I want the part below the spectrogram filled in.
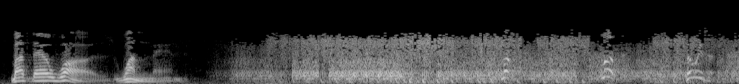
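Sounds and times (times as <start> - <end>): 
speech: 0.1 - 1.9, 2.7 - 5.2
heavy Japanese machine gun fire: 2.2 - 7.3.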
